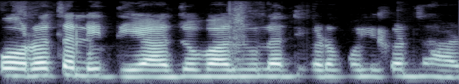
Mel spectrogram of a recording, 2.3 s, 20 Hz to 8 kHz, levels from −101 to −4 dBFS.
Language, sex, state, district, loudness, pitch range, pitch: Marathi, female, Maharashtra, Solapur, -17 LUFS, 200-210 Hz, 205 Hz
